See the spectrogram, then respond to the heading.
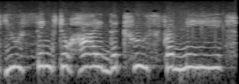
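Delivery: ordinary delivery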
